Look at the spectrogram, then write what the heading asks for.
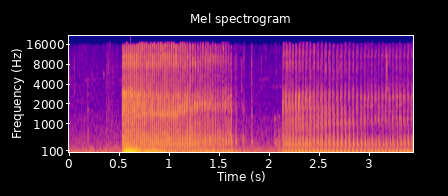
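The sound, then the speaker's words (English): A loud, wet fart erupts abruptly and sputters on for a few seconds, then continues in a second stretch of rapid, bubbly pulses, with no voices. “Looks like a really shameless, loud, wet fart.”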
